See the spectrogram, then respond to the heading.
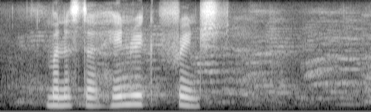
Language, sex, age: English, female, 20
